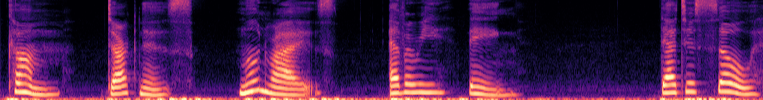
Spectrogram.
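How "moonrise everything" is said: usual speaking voice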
